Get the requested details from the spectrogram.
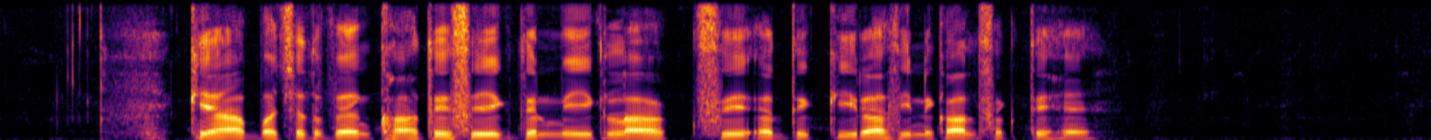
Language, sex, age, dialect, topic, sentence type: Hindi, male, 18-24, Kanauji Braj Bhasha, banking, question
